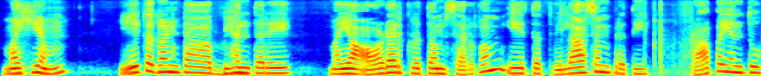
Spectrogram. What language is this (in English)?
Sanskrit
